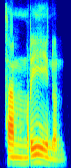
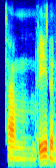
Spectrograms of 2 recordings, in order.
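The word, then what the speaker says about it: تمرين: Nah, di halaman selanjutnya ada tamrinun. tamrinun. Ini walaupun nggak ada harokatnya, tapi dibacanya tamrinun.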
